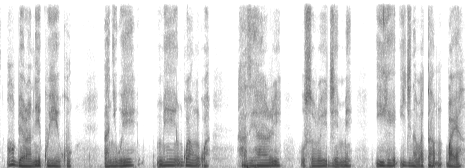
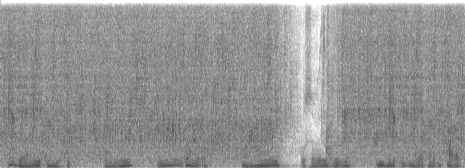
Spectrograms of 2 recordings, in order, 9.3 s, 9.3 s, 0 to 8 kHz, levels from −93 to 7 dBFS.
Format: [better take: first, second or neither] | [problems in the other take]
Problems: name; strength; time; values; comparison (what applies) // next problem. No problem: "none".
first | background sound (Bathtub (filling or washing)); 3 dB above the speech // room echo; dies away in 0.6 s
